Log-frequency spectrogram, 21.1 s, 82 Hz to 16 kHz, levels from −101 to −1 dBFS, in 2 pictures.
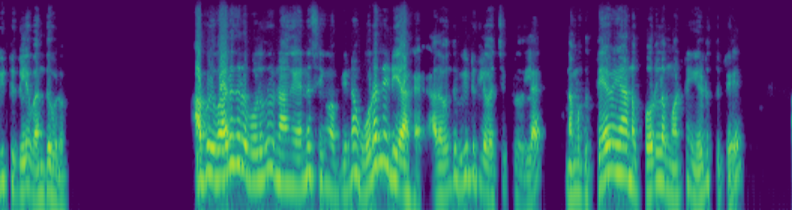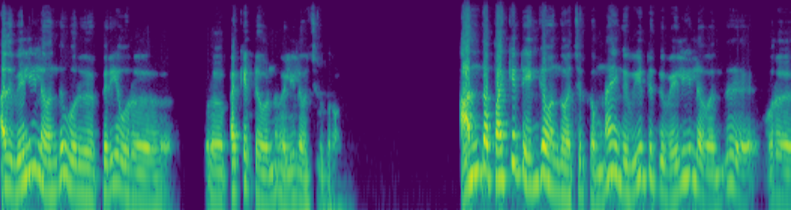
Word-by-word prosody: வீட்டுக்குள்ளே 155 -5 -5
வந்துவிடும். 115 -6 -4 1.7
அப்டி 185 +4 +5
வருகிற 260 +4 +5
பொழுது 180 +6 -2 0.2
நாங்க 165 -1 0
என்ன 195 +6 -2
செய்வோம் 165 -4 -6
அப்டினா, 135 +8 -6 0.2
உடனடியாக 250 - +3 0.3
அத - - 0
வந்து 170 +8 -8
வீட்டுக்குள்ள 190 -5 -5
வச்சுக்கறதில்ல, 110 -5 -7 0.5
நமக்கு 125 +1 -5 0.2
தேவையான 205 -1 +4 0.2
பொருள 140 +7 +2 0.2
மட்டும் 120 +5 -8
எடுத்துட்டு, 170 +8 -9 0.8
அது 150 - +4
வெளியில 200 +4 +2
வந்து 135 +9 -1 0.2
ஒரு 130 -2 -1 0.3
பெரிய 150 +5 0
ஒரு 110 -3 -3 0.9
ஒரு 415 - -1 0.2
பக்கெட் 135 +5 -1
ஒண்ணு 105 +2 -3
வெளியில 105 +2 -3
வச்சுருக்குறோம். 90 -6 -14 1.7
அந்த 215 +6 +6
பக்கெட் 185 +6 +5
எங்க 170 +6 -1
வந்து 135 -4 -3
வச்சிருக்கோம்னா, 190 - -3
எங்க 135 - -2
வீட்டுக்கு 195 -4 -2
வெளியில 180 +7 -1 0.2
வந்து 200 -4 -6 0.5
ஒரு, - - -5
165 Hz, 115 wpm, -22 LUFS, 130-195 Hz, 1.7 s, அந்த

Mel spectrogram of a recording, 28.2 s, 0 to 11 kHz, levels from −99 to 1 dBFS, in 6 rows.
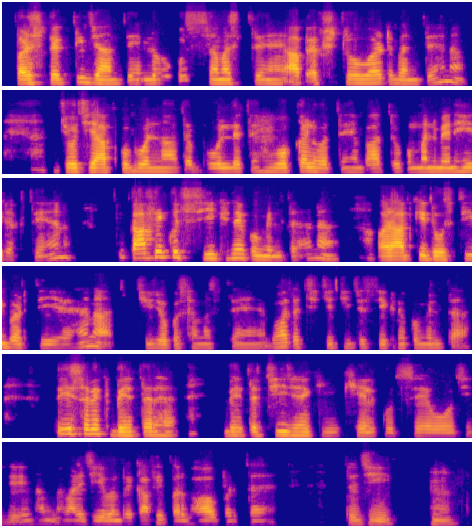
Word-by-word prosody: Perspective 150 +2 +4
जानते 130 -1 +3
हैं, 135 - -8
लोगों 135 -1 -5
को 130 - -10
समझते 140 0 -1
हैं। 135 -1 -4
आप 140 - +5
एक्सट्रोवर्ट 150 +1 +1
बनते 130 +1 -4
हैं 175 +5 -9
ना, 195 - -7 0.6
जो 140 -2 +3
चीज़ 135 +1 +5
आपको 130 +1 +3
बोलना 130 -1 -1
होता 130 0 -5
है - - -3 0.2
बोल 135 0 0
लेते 130 0 -3
हैं, 135 0 -11
वोकल 140 +2 +2
होते 130 -1 -4
हैं, 130 0 -10
बातों 130 +1 -4
को 125 -2 -13
मन 130 +1 -2
में 130 0 +3
नहीं 140 +1 -2
रखते। 125 0 -14
है 165 +9 -7
ना? 205 - -7 0.5
तो 205 - -17
काफ़ी 180 +4 +9
कुछ 210 0 +3
सीखने 160 +2 +2
को 145 -3 -2
मिलता 120 +3 -4
है। - - -14
है - - -16
ना? 145 -5 -5 0.4
और 130 +1 +7
आपकी 130 +2 +7
दोस्ती 135 +2 0
बढ़ती 125 -2 -5
है। 120 0 -10
है 170 - -5
ना? 175 - -1 0.3
चीज़ 125 0 -10
को 125 - -10
समझते 125 -1 -17
हैं, 125 0 -15
बहुत 150 0 -3
अच्छी-अच्छी 130 -1 -12 0.2
चीज़ें 130 0 -15
सीखने 125 0 -11
को 125 - -15
मिलता 125 - -11
है। - - -19 0.6
तो - - -1
ये 190 +1 +5
सब 185 0 +6
एक 180 -1 +3
बेहतर 135 +1 +3
है 130 0 -4 0.5
बेहतर 140 0 -1
चीज़ 140 +1 0
है 135 -1 +2
कि 125 0 -17
खेल-कूद 125 0 -6
से 125 -1 -8
वो 120 0 -4
चीज़ें 230 - -15
हम-हमारे 120 - -10
जीवन 120 0 -7
पे 120 - -11
काफ़ी 125 +4 -5
प्रभाव 120 0 -3
पड़ता 110 0 -14
है। - - -30 0.7
तो 120 - -9
जी 115 -1 -8 0.5
हुँ। 115 0 -13
135 Hz, 175 wpm, -22 LUFS, 125-145 Hz, 0.7 s, काफ़ी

